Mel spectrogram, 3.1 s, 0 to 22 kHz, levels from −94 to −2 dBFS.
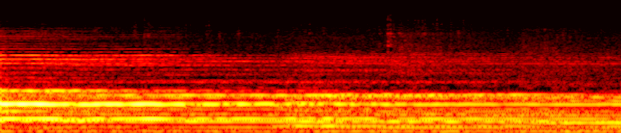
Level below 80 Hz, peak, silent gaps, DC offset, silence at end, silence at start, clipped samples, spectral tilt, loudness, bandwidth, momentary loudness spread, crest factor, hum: -46 dBFS; -4 dBFS; none; under 0.1%; 0 s; 0 s; under 0.1%; -8 dB/octave; -21 LUFS; 4.6 kHz; 14 LU; 16 dB; none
